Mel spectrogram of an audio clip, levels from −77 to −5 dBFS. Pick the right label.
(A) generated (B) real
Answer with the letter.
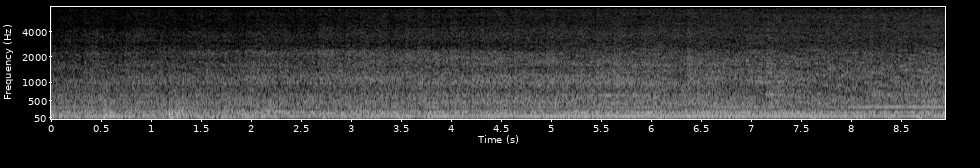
B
